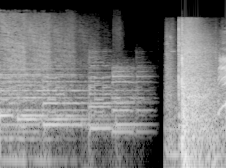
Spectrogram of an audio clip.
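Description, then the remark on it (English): A sustained ringing tone fades into a brief silence, then a loud door slam bursts out with a heavy thud and a short rattling tail. “You kids quit slamming my goddamn door!”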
